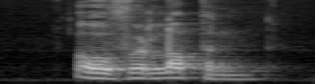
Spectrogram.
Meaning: to overlap
- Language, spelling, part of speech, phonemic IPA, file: Dutch, overlappen, verb, /ˌoːvərˈlɑpə(n)/, Nl-overlappen.ogg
